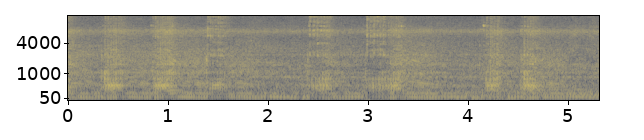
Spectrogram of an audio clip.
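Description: A Honda Beat ESP scooter engine, previously stuttering from an ECU fault, idles loudly close by and is revved repeatedly in short bursts, the roar rising and falling several times.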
